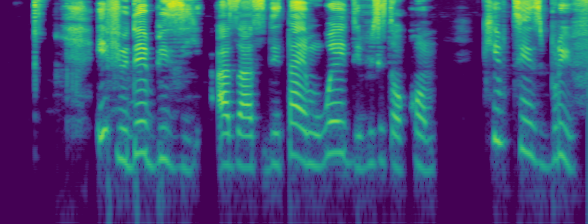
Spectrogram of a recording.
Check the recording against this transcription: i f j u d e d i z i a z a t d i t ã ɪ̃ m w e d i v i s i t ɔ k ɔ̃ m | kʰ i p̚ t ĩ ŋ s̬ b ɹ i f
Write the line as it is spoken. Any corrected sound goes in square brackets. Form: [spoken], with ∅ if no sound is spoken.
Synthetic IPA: i f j u d e [b] i z i a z a t d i t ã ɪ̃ m w e d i v i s i t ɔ k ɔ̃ m | kʰ i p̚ t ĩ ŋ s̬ b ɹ i f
